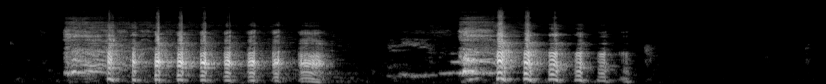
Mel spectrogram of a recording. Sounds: Laughter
